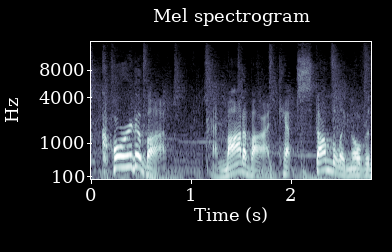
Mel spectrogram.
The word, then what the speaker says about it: Cordoba: the chrysler ads because the proper spanish pronunciation of cordoba is cordova and matabon kept stumbling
